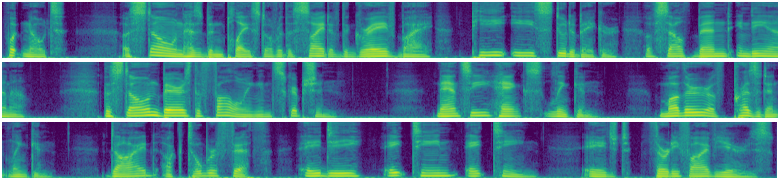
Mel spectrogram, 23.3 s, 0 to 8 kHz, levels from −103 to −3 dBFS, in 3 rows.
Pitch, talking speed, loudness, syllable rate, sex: 115 Hz, 115 wpm, -20 LUFS, 4.0 syllables/s, male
